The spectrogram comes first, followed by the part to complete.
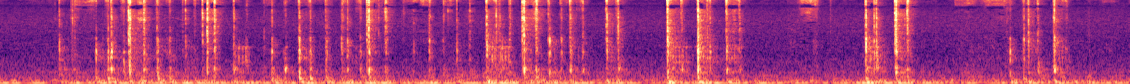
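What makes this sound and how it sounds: Fingertips of both hands tap the red backlit plastic keys of a black gaming laptop keyboard while typing. The result is quick, dry, light clicks in uneven bursts with brief pauses, over a steady low rumble.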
